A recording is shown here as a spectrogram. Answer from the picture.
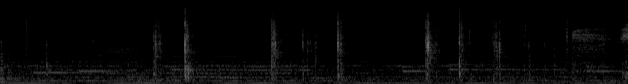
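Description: Tarot cards being handled and shuffled by hand, a string of sharp, irregular snaps and taps as the deck is cut and riffled. Soft, slow background music plays underneath.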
